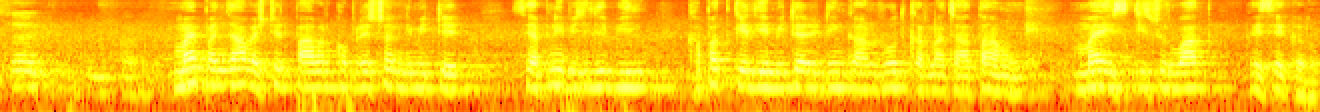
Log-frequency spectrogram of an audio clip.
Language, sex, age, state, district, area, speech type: Hindi, male, 45-60, Bihar, Madhepura, rural, read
